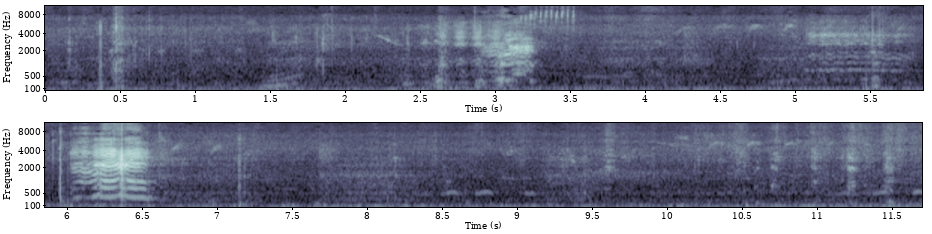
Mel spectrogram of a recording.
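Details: Boer goat doe on a goat farm, repeatedly refusing a Boer goat buck after days of chasing; a quiet scene broken by a short call and then a louder harsh, quavering bleat, with low background rumble.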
